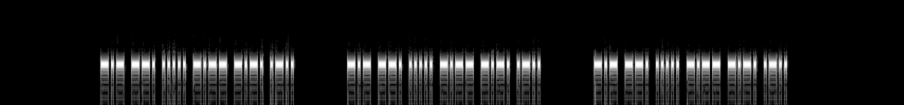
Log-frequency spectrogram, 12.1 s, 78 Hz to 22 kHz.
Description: Morse code, heard as a keyed tone, about 34 wpm, 700 Hz. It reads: KG5YCL KG5YCL KG5YCL
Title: USA Call Signs - 6 Characters - Repeated 3x - 35wpm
